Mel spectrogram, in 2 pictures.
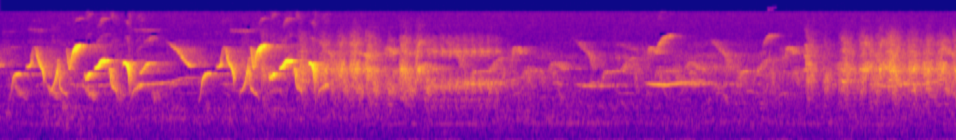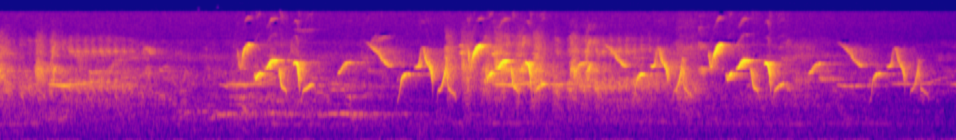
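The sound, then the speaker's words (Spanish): A happy wren sings a bright, whistled phrase over and over amid a busy chorus of other chirping birds, with louder bursts near the start and again toward the end. “Escuchemos el saltapared feliz con su silbido lindo. Nota cómo repite la misma frase varias veces.”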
